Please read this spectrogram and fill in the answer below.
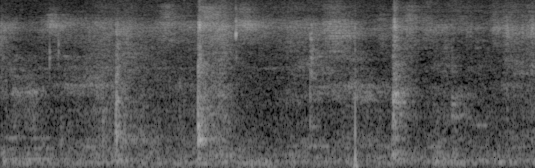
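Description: Faint, sparse clicks and light taps from hands working yarn and a threading hook on a wooden rigid-heddle loom, with two sharper ticks about one and a half and three seconds in.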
